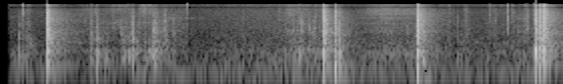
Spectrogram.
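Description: Handling noise: irregular sharp clicks and knocks with faint rustling between, as a hand-held phone and a VHS tape are picked up and moved. The loudest knocks come about a third of a second in and again around two and a half and three seconds in.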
